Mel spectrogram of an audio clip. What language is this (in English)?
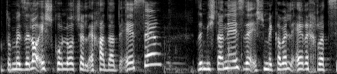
Hebrew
